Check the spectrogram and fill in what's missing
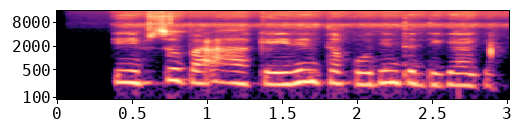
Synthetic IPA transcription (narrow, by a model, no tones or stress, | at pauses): ʔiːbsɔbɑʕɐɦɐkʰɛjðɪnt̪ʰɐqɔːðɪnt̪ʰɐd̪ɪɣaːɣɐ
